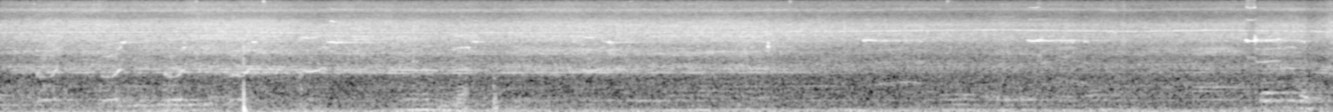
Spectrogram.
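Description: A steady high hiss with a few short sharp clicks in the second half, as a cable lug is fitted into the die of a hydraulic crimper.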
